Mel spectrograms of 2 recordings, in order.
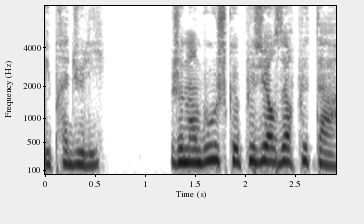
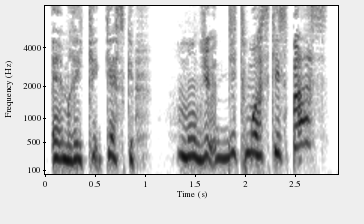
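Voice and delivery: panicked pitch climb; 7 semitones higher than usual. Acted. Wife begging staff as her husband's alarms go off, voice rising high in panic. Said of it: "Ma voix a grimpé d'une octave".

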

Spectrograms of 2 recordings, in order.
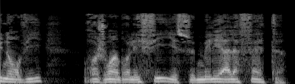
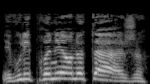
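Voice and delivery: higher raised call; crying out; 11 semitones higher than usual. Acted. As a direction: call down from the balcony. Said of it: "cria Ogenor".

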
